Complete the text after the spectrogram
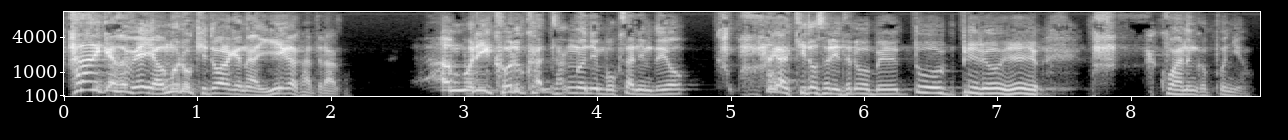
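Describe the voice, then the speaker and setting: A middle-aged male pastor preaching an animated, jokey sermon with shouted hallelujahs, from an old tape. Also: high voice, fairly quick. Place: church sanctuary.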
